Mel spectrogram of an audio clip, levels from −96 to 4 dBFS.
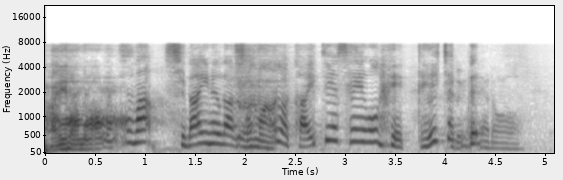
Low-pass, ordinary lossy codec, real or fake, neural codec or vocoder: none; none; fake; codec, 16 kHz, 1 kbps, FunCodec, trained on LibriTTS, 50 frames a second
